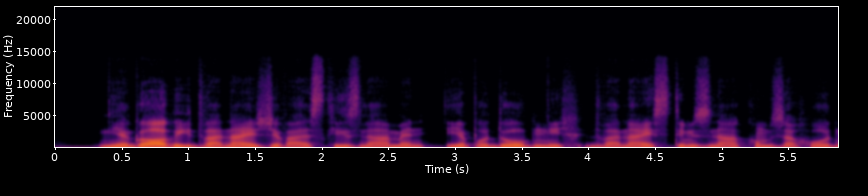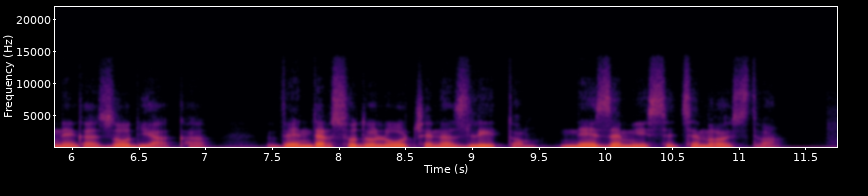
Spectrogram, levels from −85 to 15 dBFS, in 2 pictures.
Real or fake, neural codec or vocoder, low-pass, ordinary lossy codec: fake; autoencoder, 48 kHz, 32 numbers a frame, DAC-VAE, trained on Japanese speech; 14.4 kHz; none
